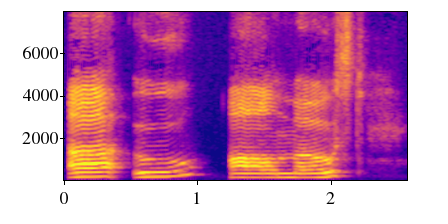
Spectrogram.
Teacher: when we say almost, we just open our mouth for the ah before we do the L.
